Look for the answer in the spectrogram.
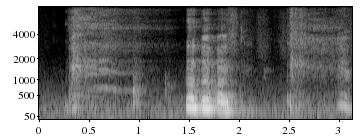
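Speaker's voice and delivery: a loud, high scoffing laugh; scornful laugh. Real, not acted. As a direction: laugh it off with contempt. Laughs at the write-up.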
